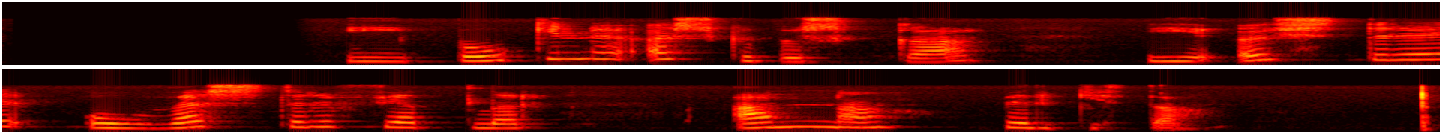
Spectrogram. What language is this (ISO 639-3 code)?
isl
